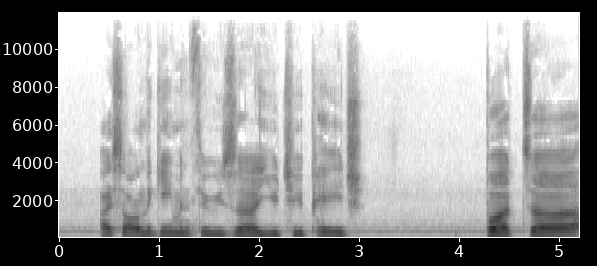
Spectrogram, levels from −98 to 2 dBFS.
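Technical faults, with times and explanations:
No technical faults can be heard in this clip.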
